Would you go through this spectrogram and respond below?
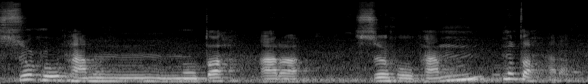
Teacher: ওই যে ফান যে নুনটা, তানবিনের নুনটা, ওইটা মিম হয়ে গেছে, মিম দুইবার উচ্চারণ হবে।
